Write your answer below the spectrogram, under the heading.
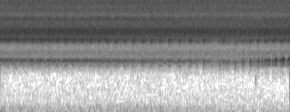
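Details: Cicada chorus at summer dusk in a Japanese cedar grove: an unbroken shrill, buzzy hiss held at a constant level, pulsing faintly, with nothing else audible.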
